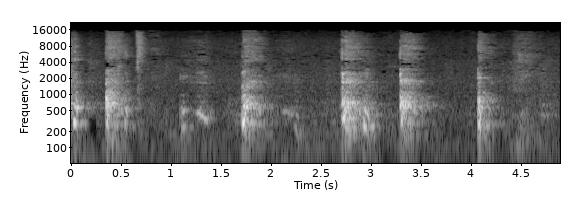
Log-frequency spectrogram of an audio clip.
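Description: A boy coughing repeatedly, about six or seven short coughs spread over four seconds, acted to portray a COVID-19 patient.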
